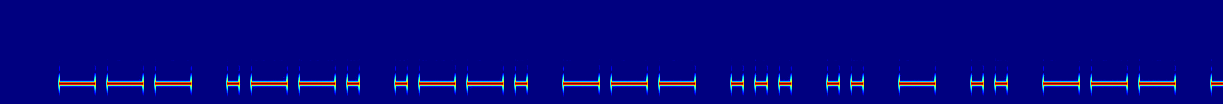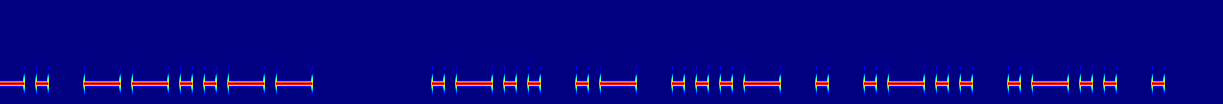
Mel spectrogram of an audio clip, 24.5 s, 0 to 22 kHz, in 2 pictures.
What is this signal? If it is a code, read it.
Morse code, heard as a keyed tone, about 10 wpm, 700 Hz. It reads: OPPOSITION, LAVELLE
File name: Book One / 01-Chapter 1 - 10 WPM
